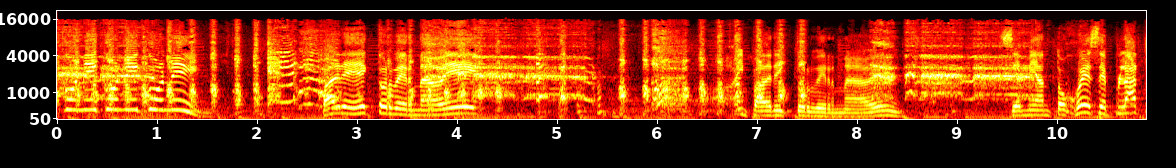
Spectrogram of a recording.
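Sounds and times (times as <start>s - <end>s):
rooster crowing in a henhouse: 0.0s - 1.1s, 2.1s - 2.8s, 3.6s - 6.4s, 8.2s - 9.8s
chickens clucking in a henhouse: 0.0s - 10.2s
speech: 2.7s - 4.4s, 6.8s - 8.6s, 9.5s - 10.8s.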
